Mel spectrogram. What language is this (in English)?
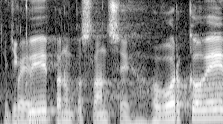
Czech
